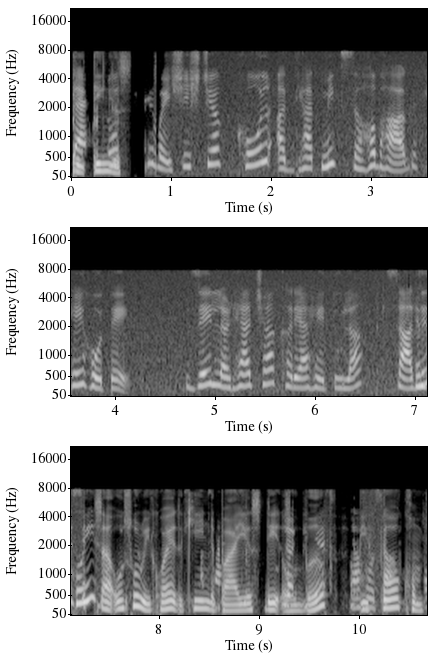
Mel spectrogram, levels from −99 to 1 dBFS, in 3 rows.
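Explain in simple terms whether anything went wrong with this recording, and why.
The speech keeps dropping away, sometimes nearly to silence, from 0.0 to 0.91 s, 7.28 to 7.76 s, 7.92 to 7.97 s, 8.15 to 10.01 s and 10.29 to 10.65 s. This is speech suppressed in double talk: both sides likely spoke at once, and the echo canceller turned this talker down.

A faint, delayed copy of the speech, trailing by about 0.24 s, shows up briefly at 0.21 to 0.28 s and again at 10.64 to 10.69 s. This is echo leak: the far end's loudspeaker sound likely reached its microphone and was not fully cancelled.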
